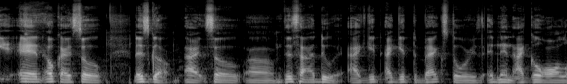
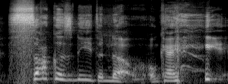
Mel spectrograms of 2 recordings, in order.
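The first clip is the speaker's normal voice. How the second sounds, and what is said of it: Imitates another person's voice. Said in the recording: “in my Stevie Ray voice from Harlem Heat.”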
